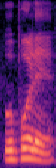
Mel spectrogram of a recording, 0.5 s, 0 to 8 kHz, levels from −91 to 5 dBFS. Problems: none marked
